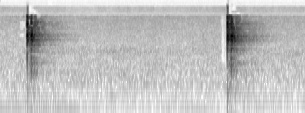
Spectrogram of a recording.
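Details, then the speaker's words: Trailer ABS valve on a test box powered through the stop-light supply: two sharp clicks about a second apart as the modulators cycle on power-up; normal ABS self-test click. "okay so there you can hear the the clicking noise from the modulators with the stoplight power"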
